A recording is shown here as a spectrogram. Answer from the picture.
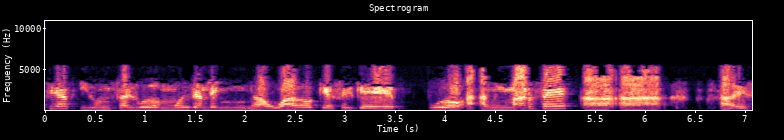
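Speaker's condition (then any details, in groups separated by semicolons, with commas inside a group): Stuttering; fluency disorder; visible blocks in fluency, facial gestures while speaking; repeated sounds, blocks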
